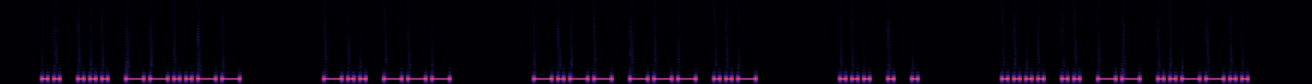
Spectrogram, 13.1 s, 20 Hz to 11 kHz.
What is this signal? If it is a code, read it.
Morse code, heard as a keyed tone, about 20 wpm, 700 Hz. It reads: IS, DO YOU SEE HIM?
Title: 2x Word-Spacing - Sentences from Top 100 Words - 20wpm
